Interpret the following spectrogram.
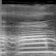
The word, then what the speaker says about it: arm: आर्म नहीं बोलना, आर्म बोलना है, आर्म, आर साइलेंट होता है।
